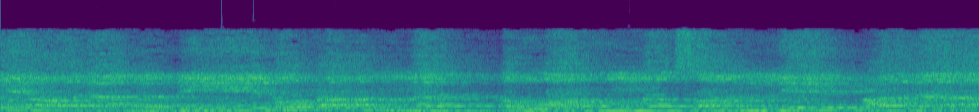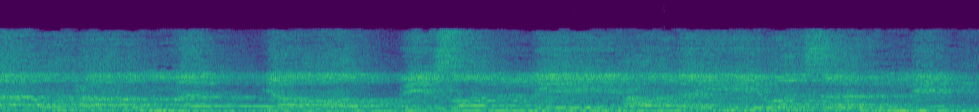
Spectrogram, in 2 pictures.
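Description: A man's voice chanting a mevlud, a devotional poem in honour of the Prophet's birth, in long held, ornamented melodic phrases with short breaths between them.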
